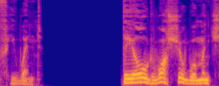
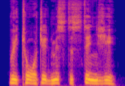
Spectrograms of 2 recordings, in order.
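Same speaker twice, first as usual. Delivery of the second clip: ordinary delivery, nothing marked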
